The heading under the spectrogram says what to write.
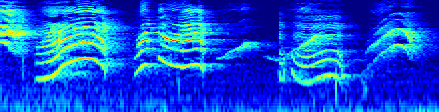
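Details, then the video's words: Human-mimicking pet parrot indoors, said to say "mummy": four loud, rich voiced syllables in quick succession, each arching up then down in pitch like spoken words. "Mummy Bolne Wala Tota - Talking Parrot"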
